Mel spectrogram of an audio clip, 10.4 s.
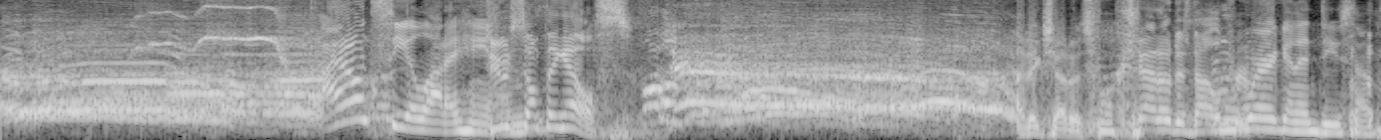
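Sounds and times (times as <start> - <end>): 
crowd yelling: 0.0 - 7.9
speech: 2.9 - 5.1, 7.6 - 10.3.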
